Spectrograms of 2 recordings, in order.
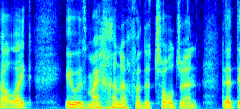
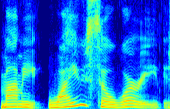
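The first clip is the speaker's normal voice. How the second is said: put-on gentle, sweet, innocent little-girl voice; 3 semitones higher than usual. Mother retelling what her eight-year-old daughter asked her, imitating a child speaking sweetly. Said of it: "very sweetly".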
